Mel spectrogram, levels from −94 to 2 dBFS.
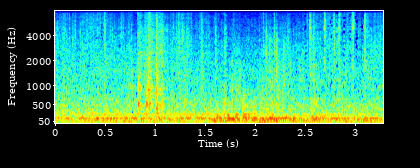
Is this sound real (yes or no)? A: yes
